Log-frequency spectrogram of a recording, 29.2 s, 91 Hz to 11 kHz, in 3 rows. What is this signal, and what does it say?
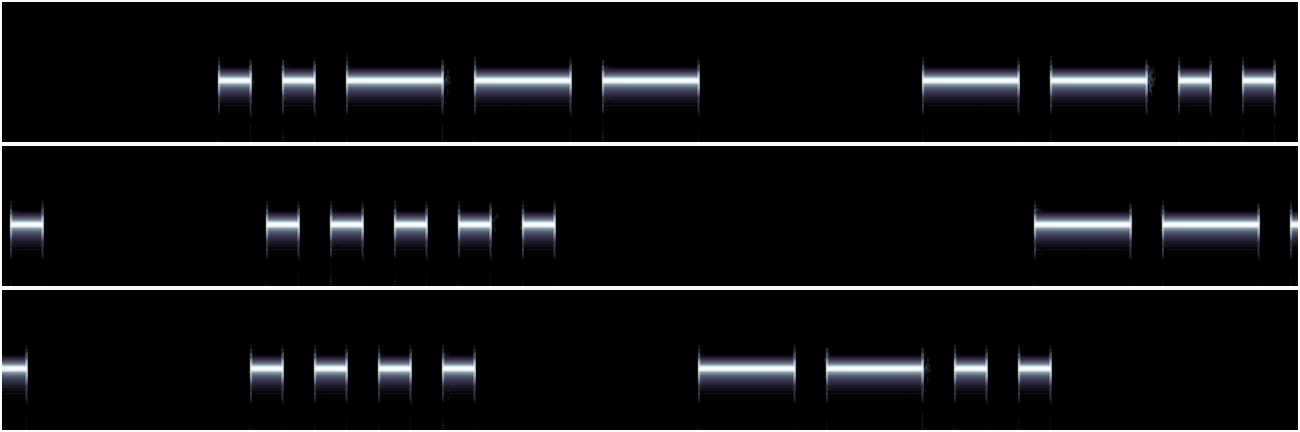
Morse code, heard as a keyed tone, about 5 wpm, spaced as for 3 wpm, 750 Hz. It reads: 275 GHZ
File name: arquivos / texto / texto 12 05ppm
